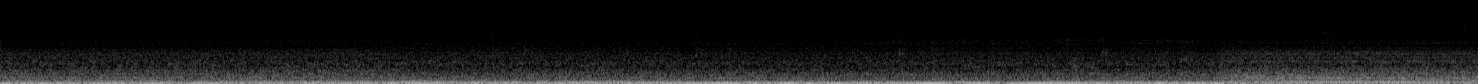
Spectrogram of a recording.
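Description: Passenger train running: a steady low rumble, a little fuller from about twelve seconds in.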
